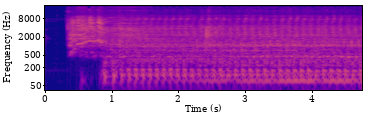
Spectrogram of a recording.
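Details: Royal Enfield 350 after a tappet-play adjustment (minimal play) and refitting the oil filter: the starter whirs, then it settles into an even single-cylinder thump about three beats a second with no tappet clatter. Noise is reduced about 75%; healthy idle.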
